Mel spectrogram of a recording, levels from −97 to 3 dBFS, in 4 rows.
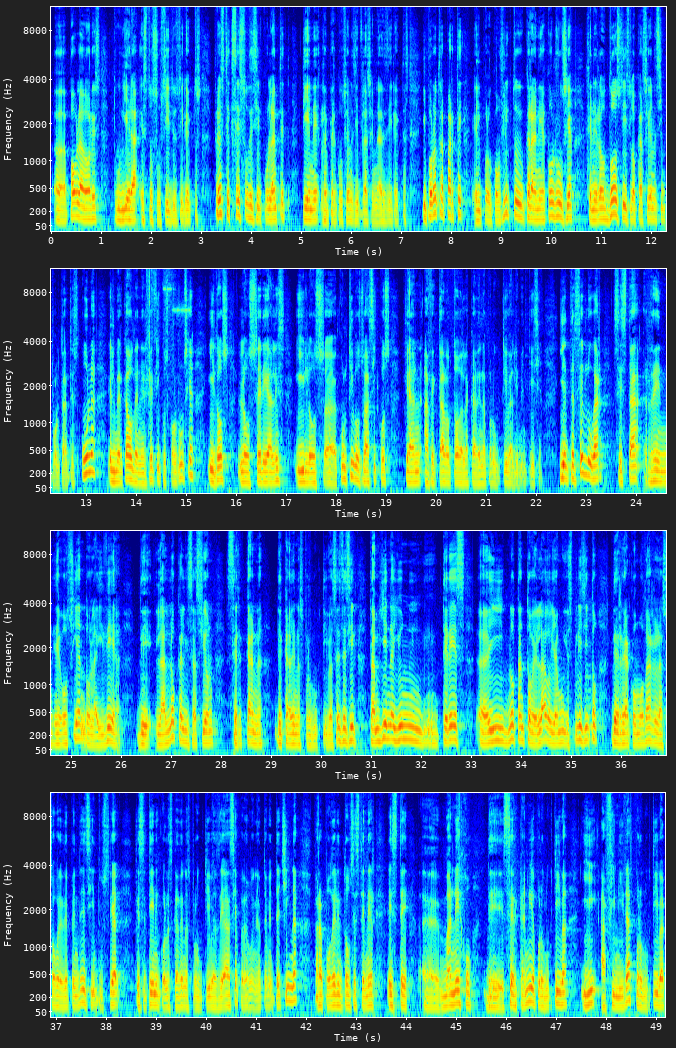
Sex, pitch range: male, 110-140 Hz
